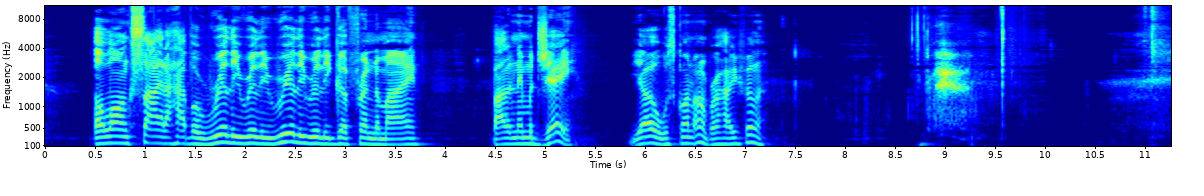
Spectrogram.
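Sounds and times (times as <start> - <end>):
speech: 0.5 - 3.8, 4.5 - 7.3
person sipping a drink: 7.4 - 11.2.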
